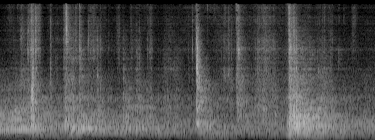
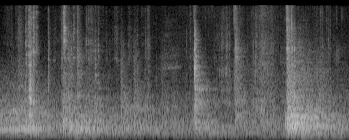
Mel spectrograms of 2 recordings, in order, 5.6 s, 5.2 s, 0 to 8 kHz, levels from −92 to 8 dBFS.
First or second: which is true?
second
